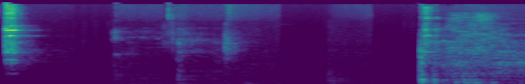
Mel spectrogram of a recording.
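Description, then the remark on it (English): A sharp glass clink, then a few faint taps of glassware, followed by a sudden gush of bourbon being poured into a glass. “does his famous gravity pour again.”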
